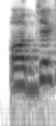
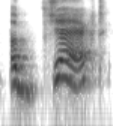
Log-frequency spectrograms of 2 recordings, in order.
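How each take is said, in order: First: "Object" with the stress on OB; noun stress. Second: "object" with the stress on JECT; verb stress. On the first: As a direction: lean on the first syllable of "Object". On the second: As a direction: punch the second syllable of "object". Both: Shown as a demonstration. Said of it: "the syllable stress is changing".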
